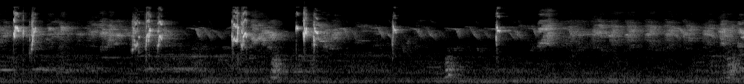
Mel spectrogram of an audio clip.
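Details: A young lovebird practises singing in this prompt recording: clipped, piercing chirps in small groups, separated by stretches of thin, buzzy, rasping chatter.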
